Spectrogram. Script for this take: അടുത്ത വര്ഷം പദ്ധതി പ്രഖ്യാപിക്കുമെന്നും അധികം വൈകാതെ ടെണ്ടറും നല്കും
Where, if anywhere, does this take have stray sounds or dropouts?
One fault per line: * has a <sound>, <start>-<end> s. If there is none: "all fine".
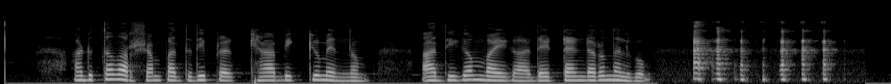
* has a laugh, 6.9-8.5 s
